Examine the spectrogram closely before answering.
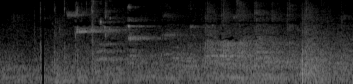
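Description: A few sharp clicks of table tennis balls striking tables and bats, the loudest about six seconds in, over the steady background hubbub of a large sports hall.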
